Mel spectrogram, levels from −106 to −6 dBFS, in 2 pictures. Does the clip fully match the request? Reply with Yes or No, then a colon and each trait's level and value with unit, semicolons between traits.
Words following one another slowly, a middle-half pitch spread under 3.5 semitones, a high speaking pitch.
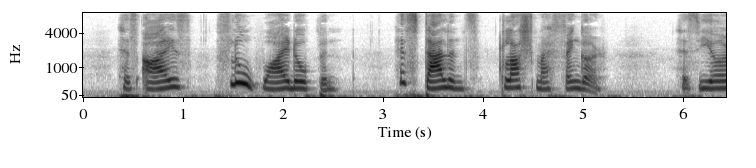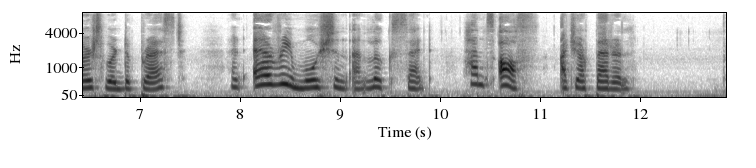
Yes: slow, 115 wpm; average, 3.0 semitones; high, 220 Hz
